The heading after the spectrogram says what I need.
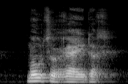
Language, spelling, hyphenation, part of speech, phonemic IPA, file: Dutch, motorrijder, mo‧tor‧rij‧der, noun, /ˈmoː.tɔ(r)ˌrɛi̯.dər/, Nl-motorrijder.ogg
- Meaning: motorbiker, motorcyclist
